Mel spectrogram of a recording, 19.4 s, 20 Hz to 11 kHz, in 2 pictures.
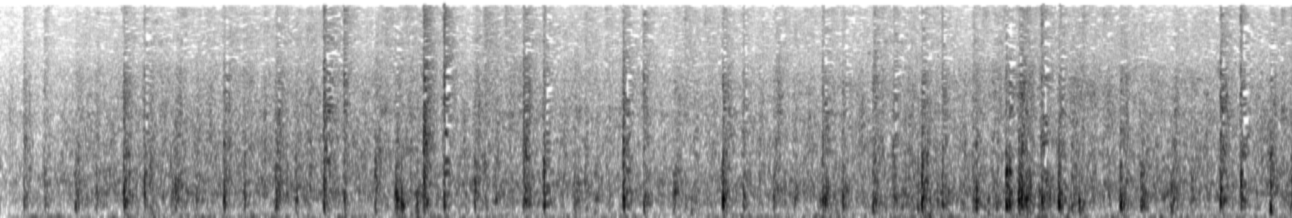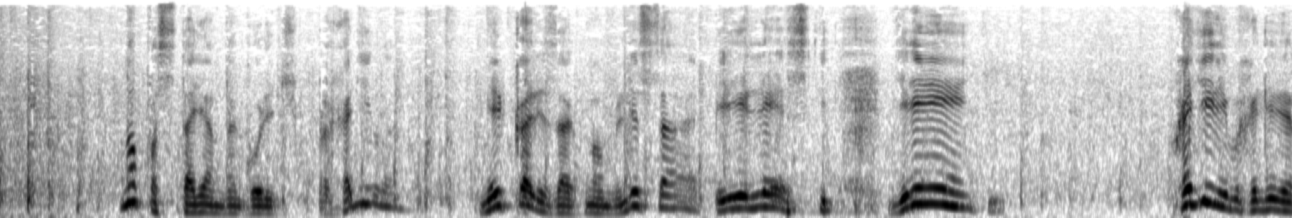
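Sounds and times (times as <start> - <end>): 
train wheels clickety-clack on rails: 0.0 - 19.3
speech: 10.6 - 17.3, 18.5 - 19.3.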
